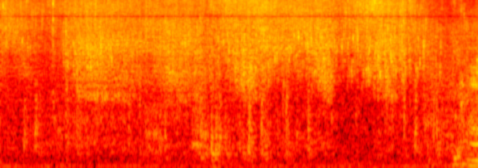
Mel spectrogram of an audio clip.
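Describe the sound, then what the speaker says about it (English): Water drains and trickles through a seed tray of sweetcorn seedlings on an allotment, a close, continuous hissy splashing flow with small drips and no speech. "the water will sit on it for a while, and then it will start to drain through"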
